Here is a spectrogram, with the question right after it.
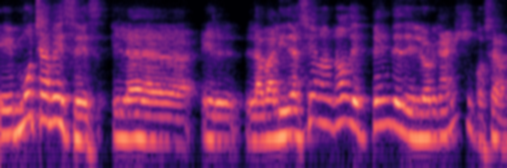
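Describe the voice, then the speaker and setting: Here a man talks at a very slow pace. His voice is fairly high-pitched, with lively intonation. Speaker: molecular biologist, researcher. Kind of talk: academic Q&A.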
